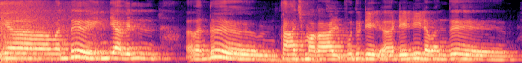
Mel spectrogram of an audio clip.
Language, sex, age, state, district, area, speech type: Tamil, female, 60+, Tamil Nadu, Krishnagiri, rural, spontaneous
